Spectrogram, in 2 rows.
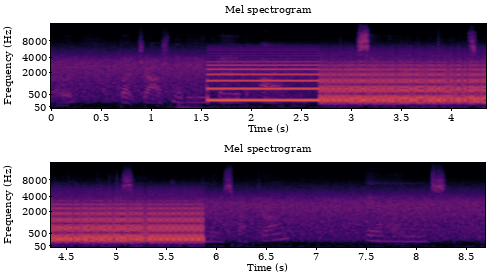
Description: POCSAG pager data (512 baud), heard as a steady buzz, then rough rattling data, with radio hiss and speech in English.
